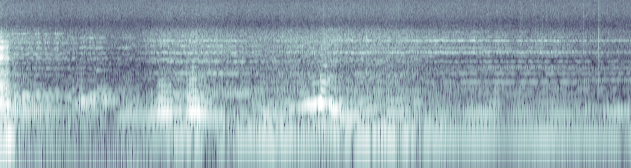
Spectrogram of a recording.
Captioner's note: dog whining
